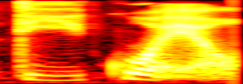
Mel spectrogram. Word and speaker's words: tikoy: 永美珍他好像也有做那个底粿，就是我们所称的，就是那种甜。底粿就是红豆口味啊，过年吃的那一种，这个就可以提到说，那个菲律宾这个底粿，它的发音就是底粿哦，它就是 T I K O Y 之类的，就是念起来就是底粿。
